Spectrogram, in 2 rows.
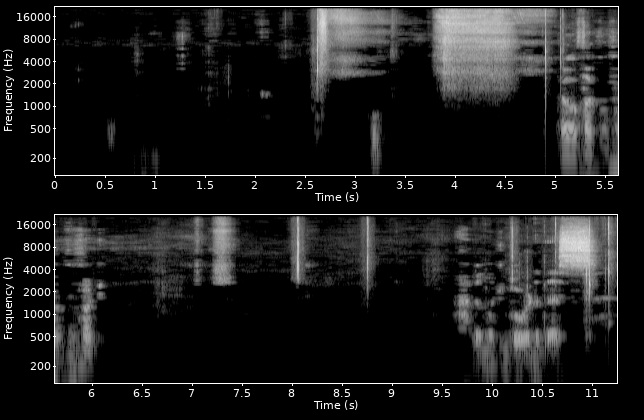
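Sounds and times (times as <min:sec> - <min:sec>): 
Faygo cream soda fizzing as it is cracked open: 0:02.6 - 0:05.0
speech: 0:05.0 - 0:06.2, 0:10.0 - 0:11.1
handling clicks and knocks: 0:10.0 - 0:11.2.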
